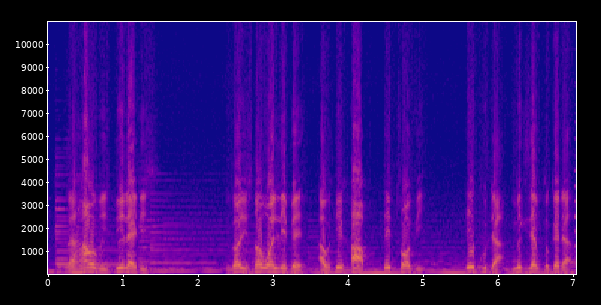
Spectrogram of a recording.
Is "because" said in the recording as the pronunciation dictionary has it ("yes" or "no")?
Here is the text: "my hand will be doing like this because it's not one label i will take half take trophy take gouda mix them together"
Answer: no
